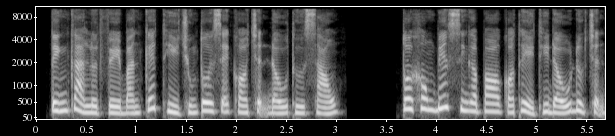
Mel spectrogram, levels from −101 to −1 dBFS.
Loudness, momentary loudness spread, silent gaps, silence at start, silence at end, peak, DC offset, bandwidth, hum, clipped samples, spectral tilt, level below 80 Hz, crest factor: -18 LUFS; 4 LU; 3.10-3.60 s; 0.15 s; 0 s; -4 dBFS; under 0.1%; 10.5 kHz; none; under 0.1%; -5.5 dB/octave; -64 dBFS; 14 dB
